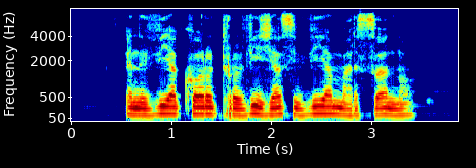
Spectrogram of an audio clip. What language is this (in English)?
Esperanto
